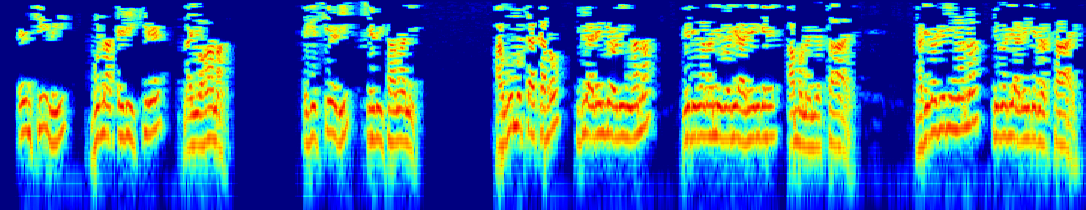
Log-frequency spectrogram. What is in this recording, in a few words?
Gusii Kenya, new testament; guz ekegusii gusii kisii audio bible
